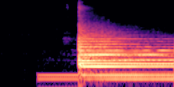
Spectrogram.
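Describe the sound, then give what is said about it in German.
A deep church bell at St. Peter's Basilica tolls at midday announcing the death of the Pope; a low hum swells first before a loud, resonant strike rings out with rich lingering overtones, heard alone. “Die Glocke im Petersdom verkündet am Mittag den Tod des Papstes.”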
